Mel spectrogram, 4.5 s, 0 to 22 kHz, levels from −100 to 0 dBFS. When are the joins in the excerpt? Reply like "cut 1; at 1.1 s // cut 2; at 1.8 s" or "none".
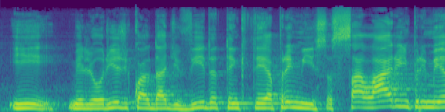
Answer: none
